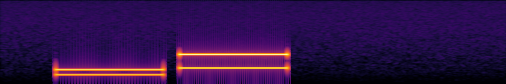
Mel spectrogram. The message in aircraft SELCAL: CG-HQ

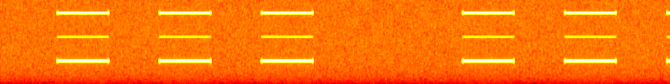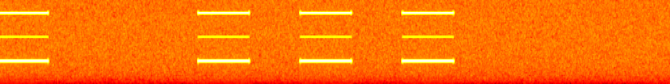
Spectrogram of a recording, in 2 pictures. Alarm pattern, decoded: temporal three

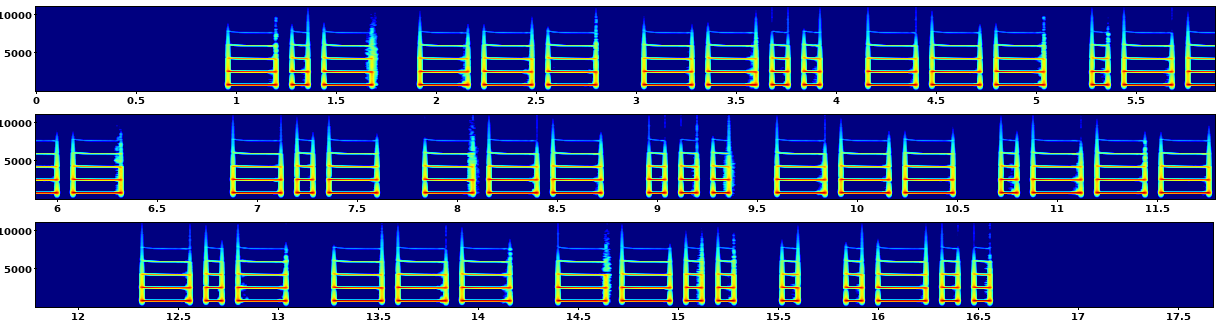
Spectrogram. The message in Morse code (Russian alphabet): КОЗОЙ КОСОЙ КОЗЕЛ

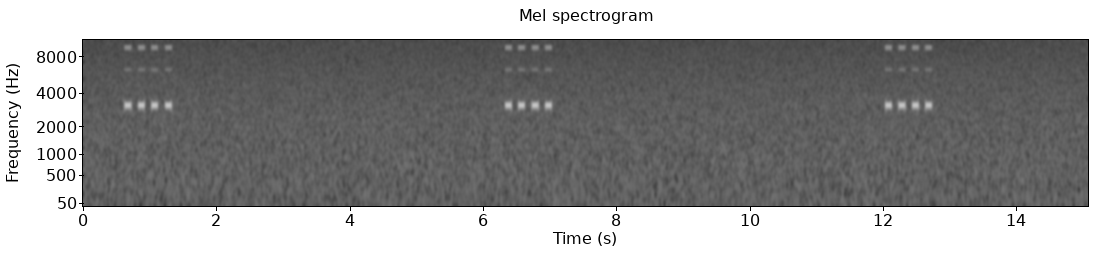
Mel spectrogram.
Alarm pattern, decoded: temporal four

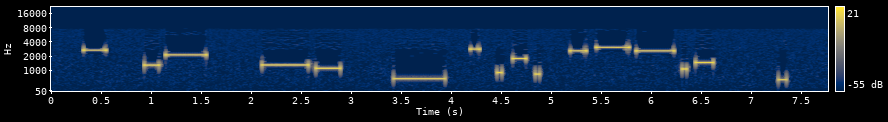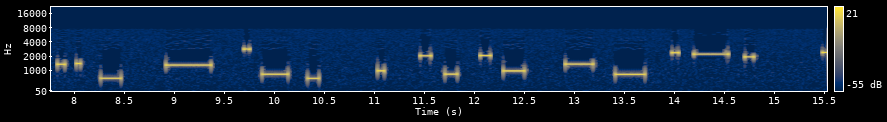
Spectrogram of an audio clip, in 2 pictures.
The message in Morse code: none

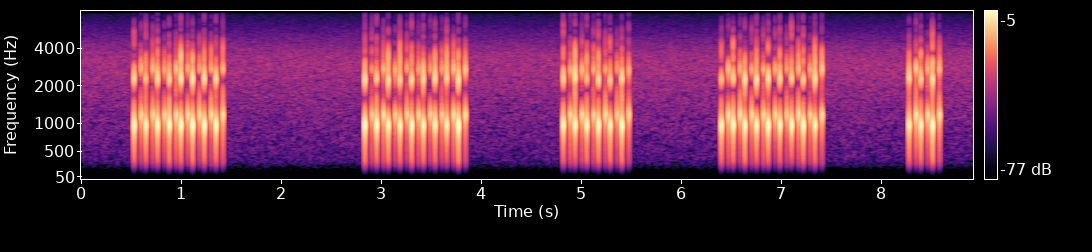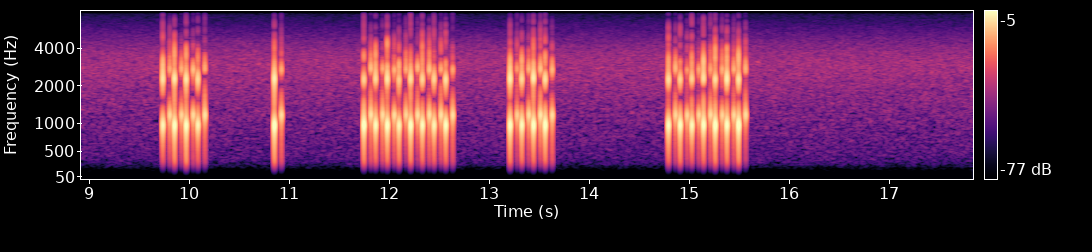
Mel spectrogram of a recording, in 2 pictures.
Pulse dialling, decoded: 8 9 6 9 3 4 1 8 4 7

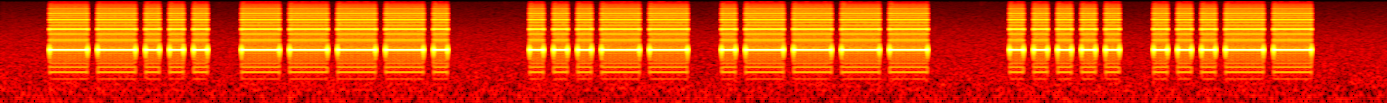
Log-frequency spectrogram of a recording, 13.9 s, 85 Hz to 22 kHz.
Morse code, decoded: 79 31 53

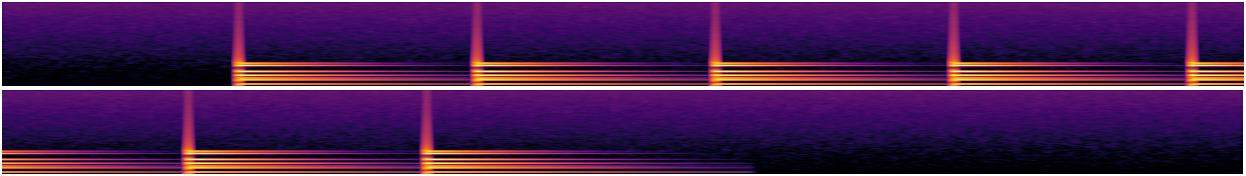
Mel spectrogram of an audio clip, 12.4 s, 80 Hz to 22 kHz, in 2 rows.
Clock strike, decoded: 7

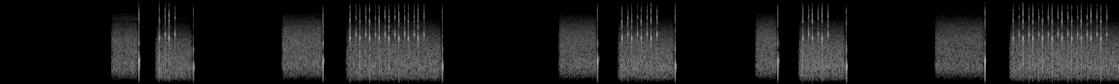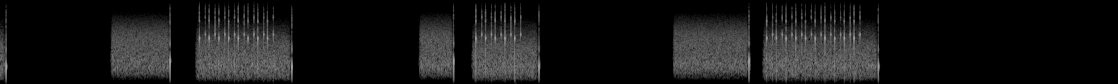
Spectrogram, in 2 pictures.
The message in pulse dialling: 2 8 4 3 0 8 5 0

